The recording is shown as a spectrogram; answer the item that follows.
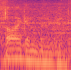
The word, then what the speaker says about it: Steigenberger: That's how you pronounce it, Steigenberger.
